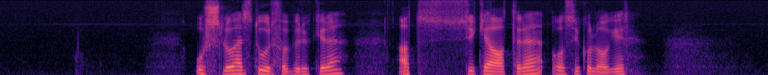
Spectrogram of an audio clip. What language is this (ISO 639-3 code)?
nor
